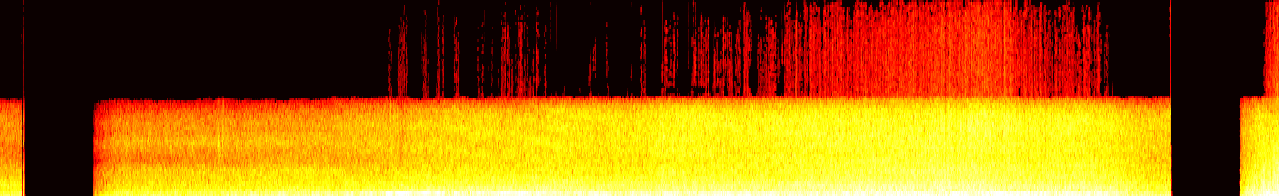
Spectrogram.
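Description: A double-decker bus engine drones and whines as it pulls up close by.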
